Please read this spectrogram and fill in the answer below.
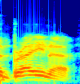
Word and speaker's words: De Bruyne: It's How do you pronounce it? It's De Bruyne.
